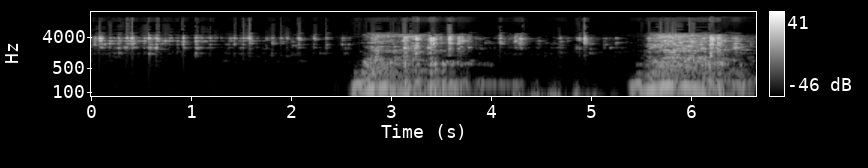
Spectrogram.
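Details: Mustang in neutral: two loud harsh metallic rattling bursts after quick revs, not in gear; after recent clutch, short shifter and diff replacement; owner suspects exhaust, noise seems to come from behind the seats, not under engine.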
